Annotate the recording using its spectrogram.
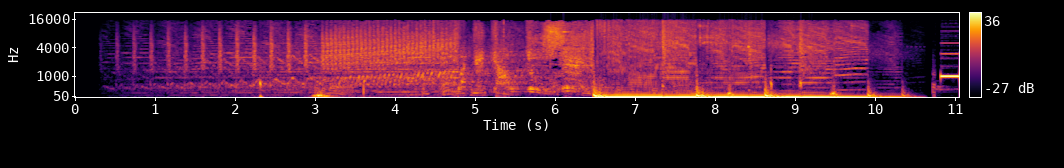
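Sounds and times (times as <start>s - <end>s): rising whoosh: 2.9s - 4.6s
deep boom: 3.0s - 3.6s.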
